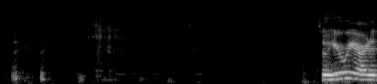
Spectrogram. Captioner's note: laughs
